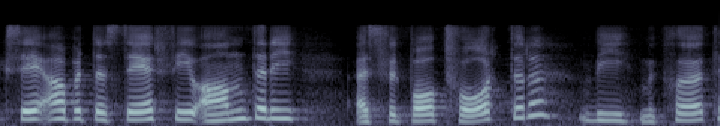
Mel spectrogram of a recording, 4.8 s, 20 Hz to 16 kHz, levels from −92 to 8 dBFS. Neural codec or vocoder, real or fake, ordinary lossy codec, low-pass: codec, 16 kHz, about 1 kbps, DyCAST, with the encoder's durations; fake; Opus, 64 kbps; 7.2 kHz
